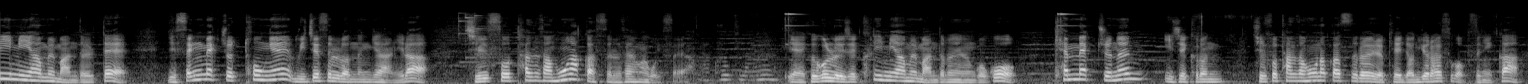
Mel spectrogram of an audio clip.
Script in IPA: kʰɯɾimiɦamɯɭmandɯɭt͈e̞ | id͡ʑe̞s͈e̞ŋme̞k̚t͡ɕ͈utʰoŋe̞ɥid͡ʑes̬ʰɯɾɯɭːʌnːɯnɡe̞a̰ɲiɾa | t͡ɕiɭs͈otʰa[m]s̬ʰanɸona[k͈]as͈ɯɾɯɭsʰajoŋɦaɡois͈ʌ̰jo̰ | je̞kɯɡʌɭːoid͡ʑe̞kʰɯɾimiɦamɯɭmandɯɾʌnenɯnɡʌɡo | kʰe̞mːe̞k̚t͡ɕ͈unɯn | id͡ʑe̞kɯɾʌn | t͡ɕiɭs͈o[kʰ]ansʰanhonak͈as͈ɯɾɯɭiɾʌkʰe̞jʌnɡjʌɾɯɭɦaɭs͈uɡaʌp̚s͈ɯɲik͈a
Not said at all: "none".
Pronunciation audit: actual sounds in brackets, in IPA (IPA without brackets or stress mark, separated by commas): n, k͈, tʰ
